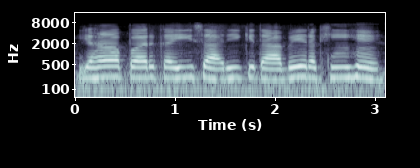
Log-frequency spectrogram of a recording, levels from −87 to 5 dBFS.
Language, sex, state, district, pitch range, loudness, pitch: Hindi, female, Madhya Pradesh, Bhopal, 205-220 Hz, -12 LUFS, 215 Hz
